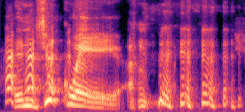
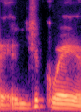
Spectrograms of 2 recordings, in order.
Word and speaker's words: Nzechukwu: I looked it up on Google, like how to say the name, and it said Nzechukwu, and then I heard a couple other guys, so I'm gonna go That with it. sounds right.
